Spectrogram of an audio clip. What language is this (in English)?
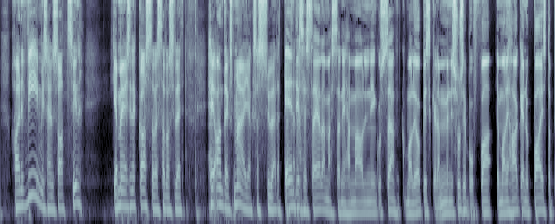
Finnish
